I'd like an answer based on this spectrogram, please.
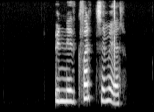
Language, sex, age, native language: Icelandic, female, 8, German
